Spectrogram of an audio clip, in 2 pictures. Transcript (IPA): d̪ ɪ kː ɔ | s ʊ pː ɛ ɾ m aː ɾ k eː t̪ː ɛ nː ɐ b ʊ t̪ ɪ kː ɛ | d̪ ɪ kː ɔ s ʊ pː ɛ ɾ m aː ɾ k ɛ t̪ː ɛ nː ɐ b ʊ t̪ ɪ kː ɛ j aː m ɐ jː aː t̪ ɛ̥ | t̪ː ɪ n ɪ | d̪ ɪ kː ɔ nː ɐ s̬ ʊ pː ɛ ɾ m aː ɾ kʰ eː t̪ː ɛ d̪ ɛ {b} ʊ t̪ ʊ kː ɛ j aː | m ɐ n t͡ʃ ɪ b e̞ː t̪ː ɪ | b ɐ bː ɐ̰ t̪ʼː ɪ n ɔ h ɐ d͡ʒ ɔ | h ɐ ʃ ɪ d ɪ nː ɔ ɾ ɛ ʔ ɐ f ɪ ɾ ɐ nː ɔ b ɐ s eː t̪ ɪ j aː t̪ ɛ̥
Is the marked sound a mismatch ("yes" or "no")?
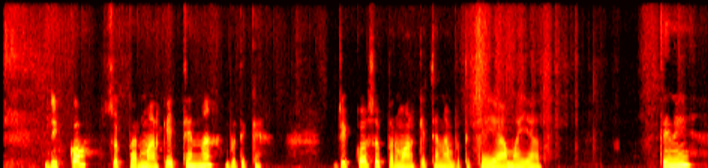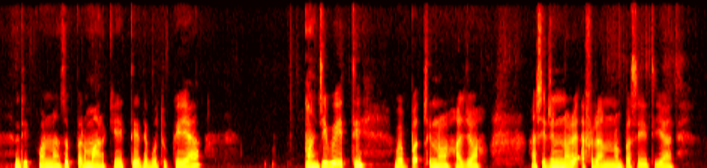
no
